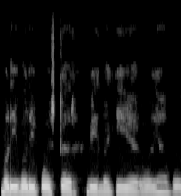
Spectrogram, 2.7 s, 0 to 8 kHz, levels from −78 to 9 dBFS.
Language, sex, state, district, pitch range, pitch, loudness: Hindi, female, Bihar, Araria, 210-220 Hz, 215 Hz, -12 LUFS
